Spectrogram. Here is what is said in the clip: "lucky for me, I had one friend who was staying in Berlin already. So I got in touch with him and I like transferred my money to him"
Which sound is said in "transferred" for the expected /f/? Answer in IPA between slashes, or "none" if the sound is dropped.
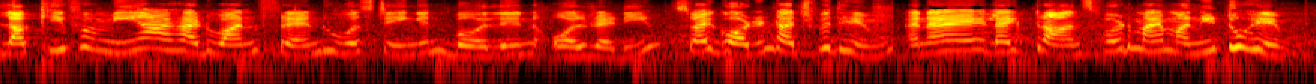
/f/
